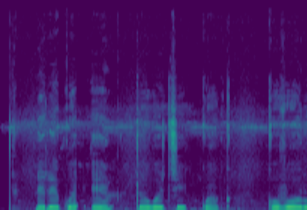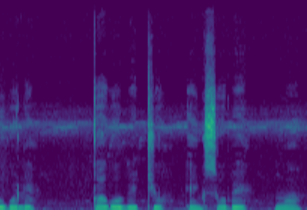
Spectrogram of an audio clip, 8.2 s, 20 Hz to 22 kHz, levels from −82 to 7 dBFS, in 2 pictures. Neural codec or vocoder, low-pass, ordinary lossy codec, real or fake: none; none; none; real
